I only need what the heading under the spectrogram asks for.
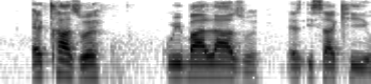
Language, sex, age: Zulu, male, 20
